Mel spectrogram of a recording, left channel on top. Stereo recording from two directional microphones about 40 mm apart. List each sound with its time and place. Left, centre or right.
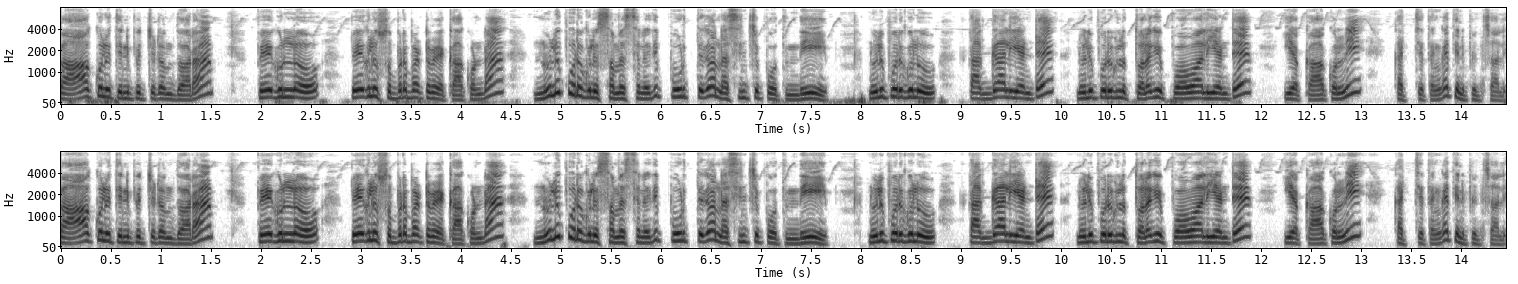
0.0 s speech: left
2.0 s speech: centre
4.1 s speech: left
4.7 s speech: left
7.3 s speech: centre
10.5 s speech: left
12.8 s speech: centre
13.7 s speech: left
